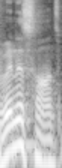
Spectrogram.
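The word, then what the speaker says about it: renaissance: তোমরা যেমন French word জানো, রেনেসা বানানটা লেখো RENAISS, the spelling is রেনেসান্স বাট the pronunciation is রেনেসা, Nabajagaran.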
